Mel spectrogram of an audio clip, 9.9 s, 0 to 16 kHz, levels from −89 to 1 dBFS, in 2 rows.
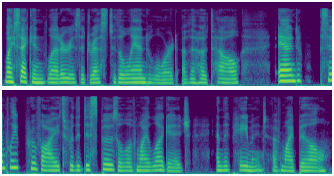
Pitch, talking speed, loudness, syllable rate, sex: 185 Hz, 155 wpm, -22 LUFS, 4.7 syllables/s, female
